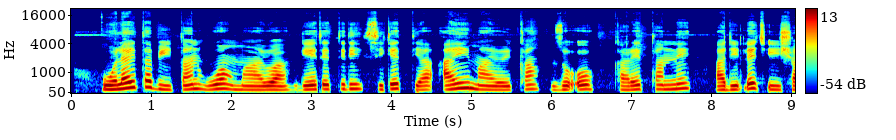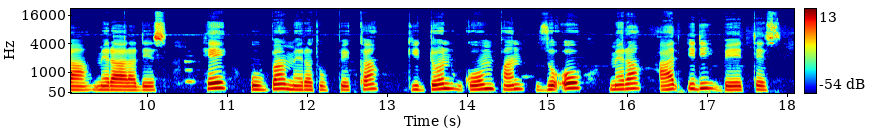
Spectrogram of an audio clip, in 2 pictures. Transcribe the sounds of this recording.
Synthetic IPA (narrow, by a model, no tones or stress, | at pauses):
wɔlɐjt̪ːɐbiːt̪ːɐnwʊɐmaːjɔwaːɡe̞ːt̪ɛt̪ːɪd̪ɪsɪkɛt̪ːɪjaːɐjmaːjɔjkːɐzɔʔɔ | kɐɾɛt̪ːɐnːɛ | ʔɐd̪ɪlːɛt͡ʃʼiːʃaːmɛɾaːɾɐd̪e̞ːs | hɛ | ʊbːɐmɛɾɐt̪ʊpːɛkːɐ | ɡɪd̪ːɔnɡɔmpːɐnzɔʔɔ | mɛɾɐ | aːlːɪd̪ɪbe̞ːt̪ːe̞ːs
